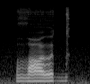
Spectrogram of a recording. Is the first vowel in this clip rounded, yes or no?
no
